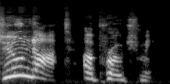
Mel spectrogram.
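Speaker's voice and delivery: slow, deliberate yelling, each word spaced apart. Retelling a parking lot encounter with a man: retelling own yell. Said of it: "I literally yelled at him and I said".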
